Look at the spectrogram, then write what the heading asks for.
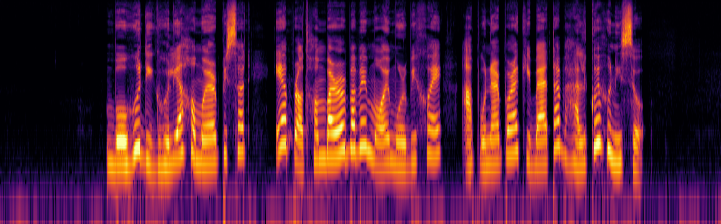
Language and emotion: Assamese, surprised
